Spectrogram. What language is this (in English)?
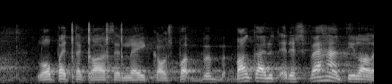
Finnish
